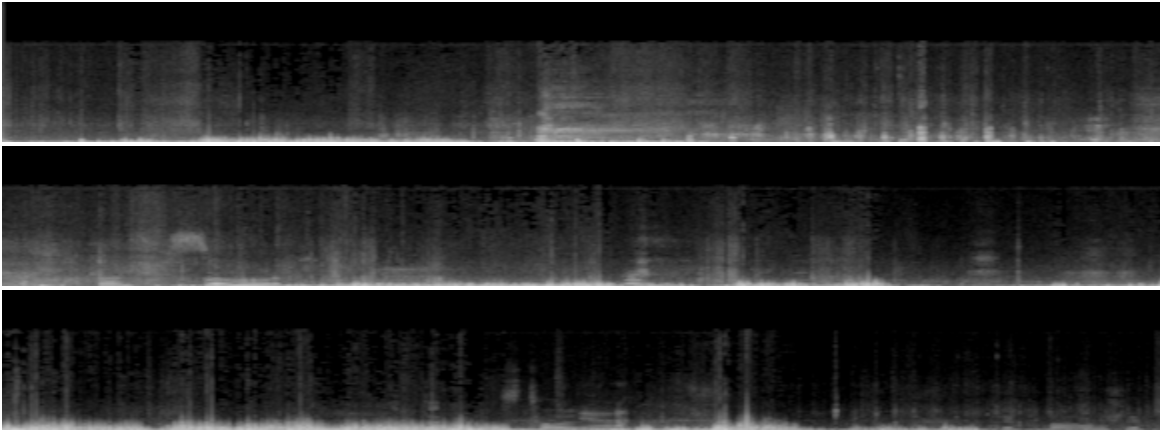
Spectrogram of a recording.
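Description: A dog rolls and scrapes in crunchy snow.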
